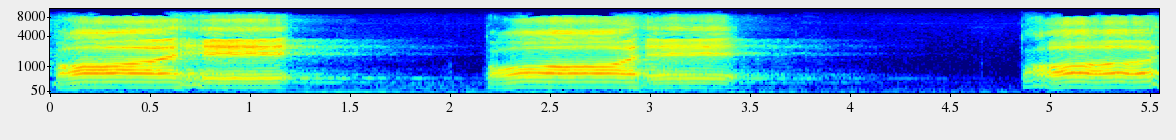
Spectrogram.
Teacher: ورش أمال الهاء دون الطاء، وإمالته كبرى وكذلك مثلهم، ولا يميل ورش من طريق الأزرق إمالة كبرى إلا الهاء من طه.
